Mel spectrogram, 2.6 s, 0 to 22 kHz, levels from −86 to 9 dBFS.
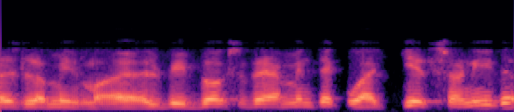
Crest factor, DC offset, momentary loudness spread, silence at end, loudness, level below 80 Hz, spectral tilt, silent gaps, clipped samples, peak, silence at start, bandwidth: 14 dB; under 0.1%; 2 LU; 0 s; -17 LUFS; -76 dBFS; -8.5 dB/octave; none; under 0.1%; -4 dBFS; 0 s; 5 kHz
